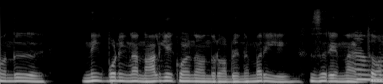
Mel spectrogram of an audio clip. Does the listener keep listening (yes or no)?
no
